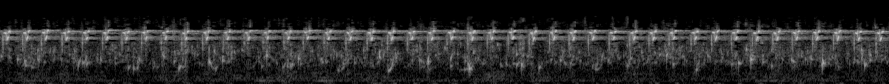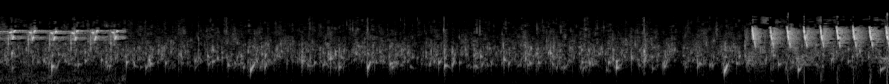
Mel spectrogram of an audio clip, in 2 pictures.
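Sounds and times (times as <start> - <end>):
Bar-winged prinia song: 0.0 - 10.2, 16.4 - 17.7
quiet background chirping: 0.0 - 10.2, 16.4 - 17.7.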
